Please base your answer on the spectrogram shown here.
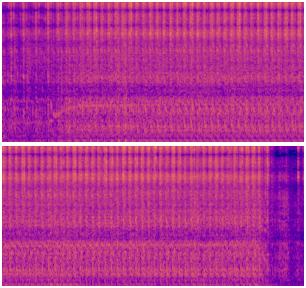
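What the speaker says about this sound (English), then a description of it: "you just put your sides together, matching, and sew down the side" A sewing machine runs a quarter-inch side seam on a small charm bag, a loud, close, continuous rapid chatter that holds steady for several seconds before stopping.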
